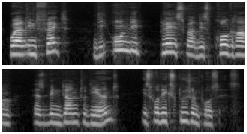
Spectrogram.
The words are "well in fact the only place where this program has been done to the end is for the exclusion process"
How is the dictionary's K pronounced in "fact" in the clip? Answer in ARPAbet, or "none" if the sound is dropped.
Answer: K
